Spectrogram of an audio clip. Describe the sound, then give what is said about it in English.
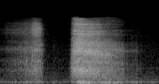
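Heavy breathing from someone with anxiety trying to catch their breath: two faint, airy breaths, a short one and then a longer, stronger exhale, with no talk. “I am trying to catch my breath”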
